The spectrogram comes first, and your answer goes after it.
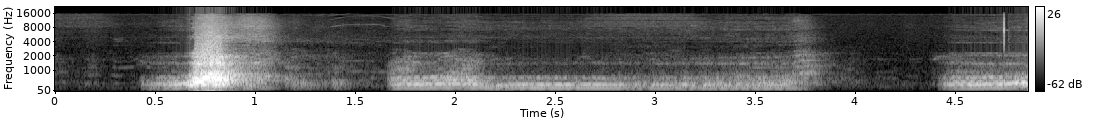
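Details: A Rottweiler watching TV "talks" to the animals on screen: one sharp bark, then a long, low, droning moan-like grumble, then starts another.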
